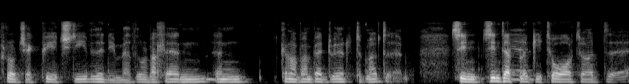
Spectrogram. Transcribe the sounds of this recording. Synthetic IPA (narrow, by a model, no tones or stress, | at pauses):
pʰrɔd͡ʒɛk̚t̚pʰiet͡ʃd̥iːvəðɨnimɛðʊlˠvaɬɛənənkʰənɔvanbɛdwɪrtʰəmɔd̥əmsɨnsɨndarb̥ləɡitʰoːtʰəɔd̥ə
